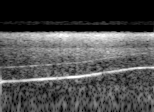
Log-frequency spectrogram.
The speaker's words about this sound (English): What's that? What? The cray. Tis but a whistling of the wind. No! Listen. This sounds like the keen of a woman.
